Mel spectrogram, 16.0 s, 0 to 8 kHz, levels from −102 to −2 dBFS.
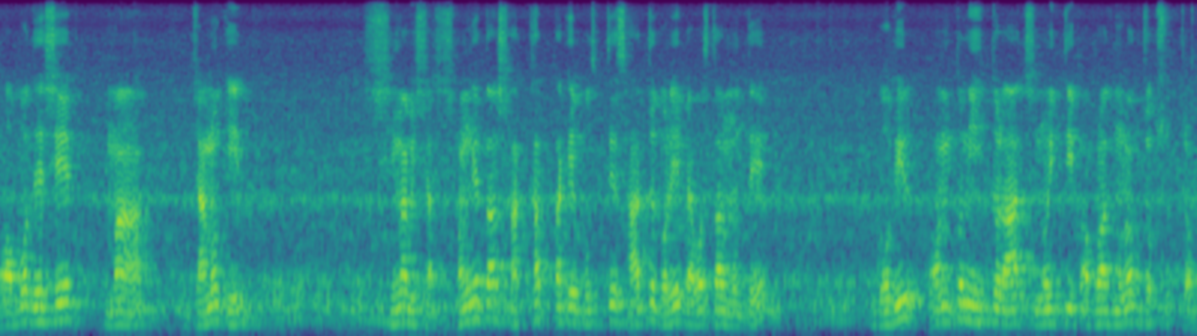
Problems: constant background noise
